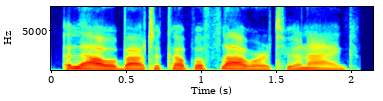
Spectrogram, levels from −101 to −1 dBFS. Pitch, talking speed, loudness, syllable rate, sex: 190 Hz, 250 wpm, -16 LUFS, 5.8 syllables/s, female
